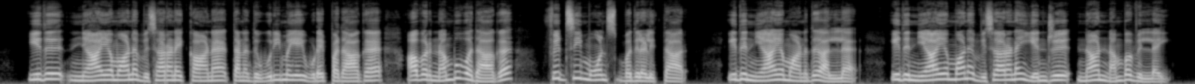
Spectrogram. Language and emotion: Tamil, neutral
